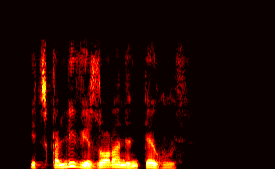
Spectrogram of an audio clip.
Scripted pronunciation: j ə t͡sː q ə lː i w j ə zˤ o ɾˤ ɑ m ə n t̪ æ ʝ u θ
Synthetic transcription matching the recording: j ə t͡sː q ə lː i v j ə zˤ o ɾˤ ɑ n ə n t̪ æ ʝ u θ

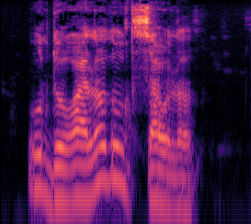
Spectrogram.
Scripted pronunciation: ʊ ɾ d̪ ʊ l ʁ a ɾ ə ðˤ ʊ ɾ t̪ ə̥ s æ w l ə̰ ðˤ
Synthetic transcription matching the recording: ʊ ɾ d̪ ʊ ʁ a l ə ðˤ ʊ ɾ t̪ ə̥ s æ w l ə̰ ðˤ

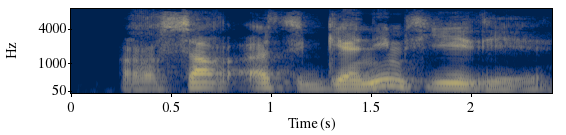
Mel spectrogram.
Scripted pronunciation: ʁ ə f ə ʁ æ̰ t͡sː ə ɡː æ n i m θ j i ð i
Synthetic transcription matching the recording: ʁ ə s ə ʁ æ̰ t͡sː ə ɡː æ n i m θ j i ð i

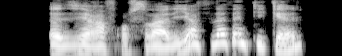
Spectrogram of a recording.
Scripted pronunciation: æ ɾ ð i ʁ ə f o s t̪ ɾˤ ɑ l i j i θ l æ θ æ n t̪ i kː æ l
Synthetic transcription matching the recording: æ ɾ z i ʁ ə f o s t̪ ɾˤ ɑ l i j a θ l æ θ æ n t̪ i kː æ l

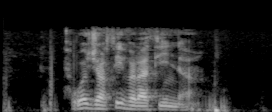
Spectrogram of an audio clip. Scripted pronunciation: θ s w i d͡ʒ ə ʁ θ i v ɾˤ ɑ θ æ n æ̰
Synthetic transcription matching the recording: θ ħ w æ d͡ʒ ə ʁ θ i v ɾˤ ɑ θ i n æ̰

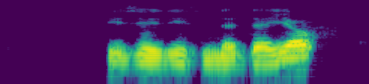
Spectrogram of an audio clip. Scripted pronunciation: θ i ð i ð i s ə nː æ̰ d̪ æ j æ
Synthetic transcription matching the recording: θ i z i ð i θ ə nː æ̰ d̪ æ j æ

